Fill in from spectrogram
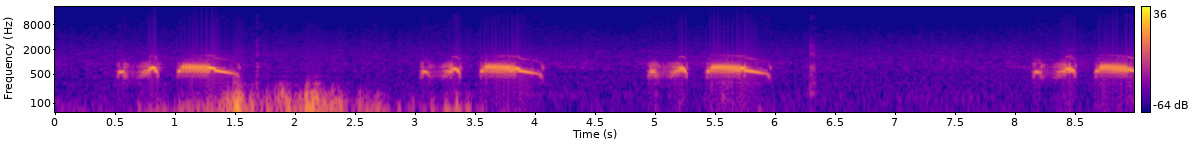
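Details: Spotted dove used to lure doves for trapping in a community oil palm plantation: three phrases, each two short notes then a long falling coo, with a low thumping noise after the first.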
